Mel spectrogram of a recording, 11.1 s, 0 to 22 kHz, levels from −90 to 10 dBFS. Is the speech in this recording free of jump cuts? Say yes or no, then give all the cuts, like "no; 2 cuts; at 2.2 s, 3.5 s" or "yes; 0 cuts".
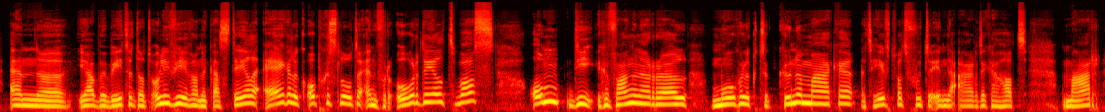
yes; 0 cuts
